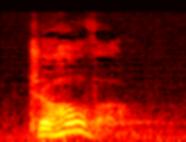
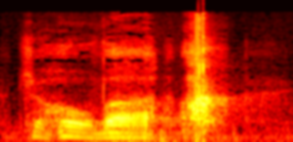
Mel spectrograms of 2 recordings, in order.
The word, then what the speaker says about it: Jehovah: If the W is pronounced like a V, you get Jehovah.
